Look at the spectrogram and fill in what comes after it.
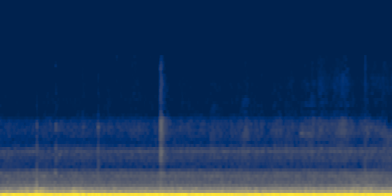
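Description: Cabin noise of an Airport Rail Link electric train running at speed: a steady hum over a low rolling rumble, with one faint click about two seconds in.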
